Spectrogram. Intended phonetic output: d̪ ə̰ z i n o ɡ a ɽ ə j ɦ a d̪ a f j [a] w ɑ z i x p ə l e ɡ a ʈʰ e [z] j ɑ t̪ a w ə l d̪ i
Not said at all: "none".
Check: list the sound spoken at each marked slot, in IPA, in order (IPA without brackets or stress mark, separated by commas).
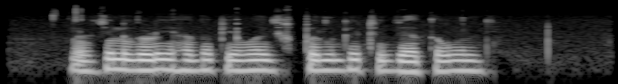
a, z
